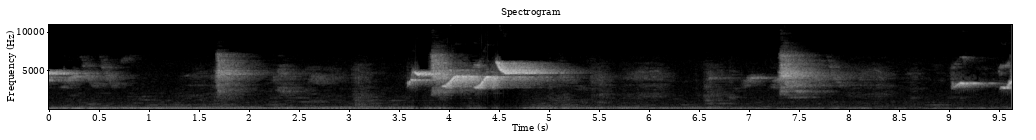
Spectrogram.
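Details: Double-collared seedeater, a bird from a breeding aviary: separated high whistled and chirped notes scattered over ten seconds, with one longer bright warbled phrase near the middle, over a low steady hum.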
